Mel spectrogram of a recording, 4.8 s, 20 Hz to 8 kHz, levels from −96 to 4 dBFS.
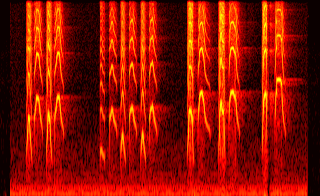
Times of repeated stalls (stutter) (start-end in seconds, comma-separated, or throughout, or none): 3.36-4.06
